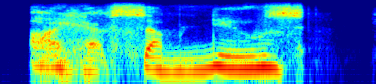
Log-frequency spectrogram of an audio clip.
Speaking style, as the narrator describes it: hissed between clenched teeth

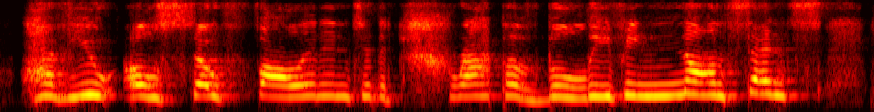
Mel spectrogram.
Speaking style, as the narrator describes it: roared in rage

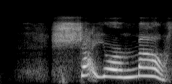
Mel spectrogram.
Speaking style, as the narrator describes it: he screamed at Fievish, trying to make himself heard over the sound of the Tehillim that the parish was singing loudly

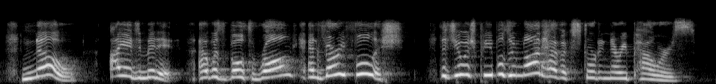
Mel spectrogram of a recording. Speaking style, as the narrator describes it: Mustafa began to tremble and yelled out

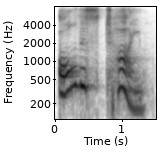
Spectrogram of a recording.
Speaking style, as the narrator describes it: asserted the Tsar angrily

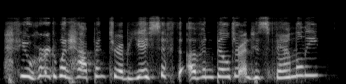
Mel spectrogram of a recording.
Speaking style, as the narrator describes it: he asked Baruch in a choked voice

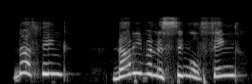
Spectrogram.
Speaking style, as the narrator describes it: blurted the Magid finally

